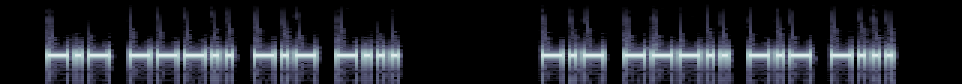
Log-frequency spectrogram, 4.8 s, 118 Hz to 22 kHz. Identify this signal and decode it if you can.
Morse code, heard as a keyed tone, about 36 wpm, 700 Hz. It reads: K8KB K8KB
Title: USA Call Signs - 4 Characters - Repeated 3x - 35wpm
